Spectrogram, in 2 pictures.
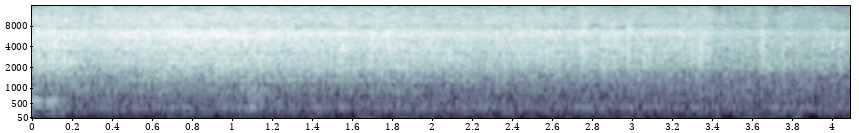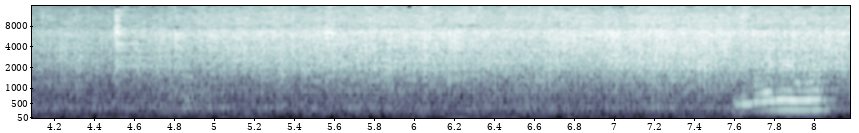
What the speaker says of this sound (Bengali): স্লো টেম্পারেচারে ভালো হয়ে আলুটা ভাজা যায়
